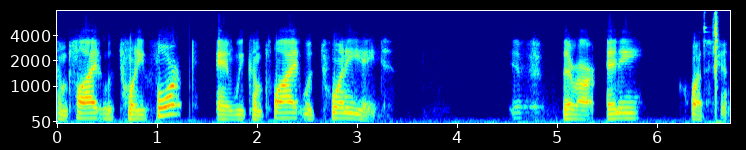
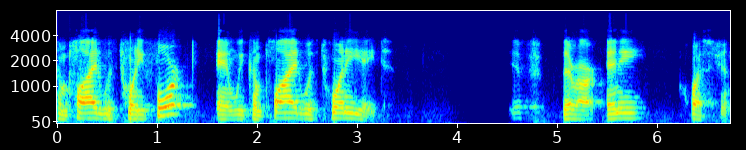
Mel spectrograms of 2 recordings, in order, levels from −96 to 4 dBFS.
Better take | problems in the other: second | noise reduction (neural diffusion model UNIVERSE++)

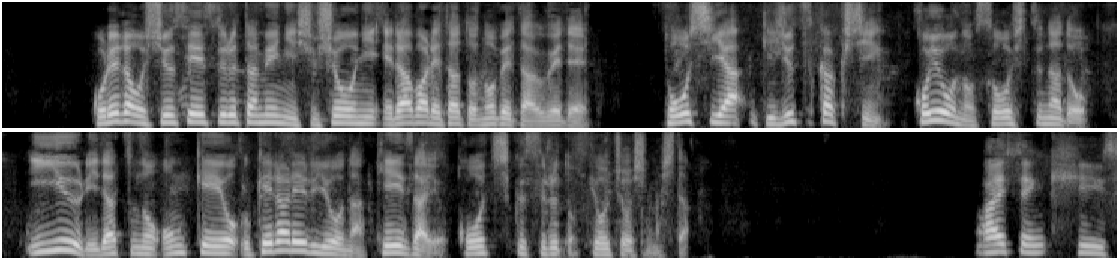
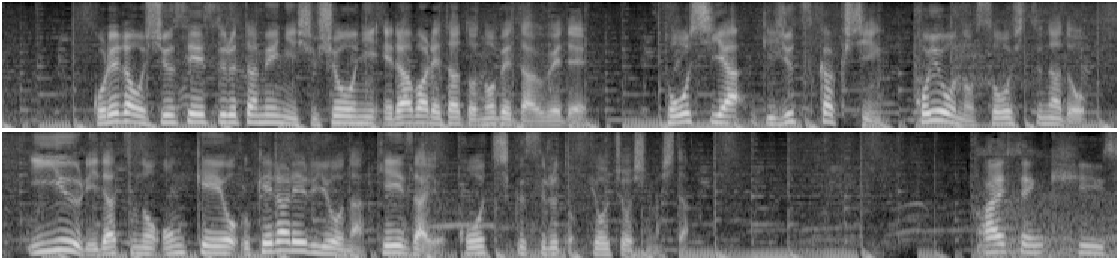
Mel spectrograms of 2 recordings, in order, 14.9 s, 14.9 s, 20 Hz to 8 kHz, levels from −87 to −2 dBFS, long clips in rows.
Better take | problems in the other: second | noise reduction (neural mask model Resemble Enhance denoiser)

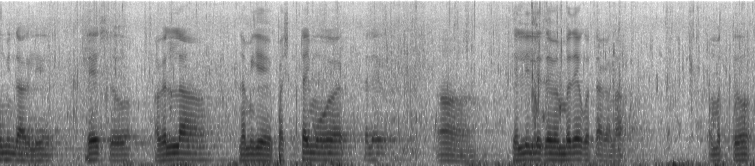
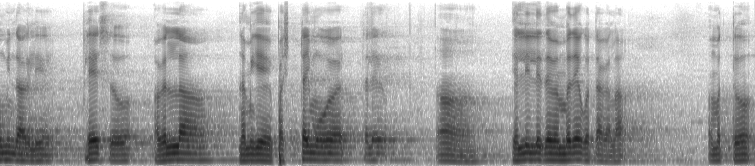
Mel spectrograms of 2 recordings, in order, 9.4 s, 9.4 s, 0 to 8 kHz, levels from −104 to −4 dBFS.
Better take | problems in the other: second | background sound (Waves, surf); 10 dB below the speech

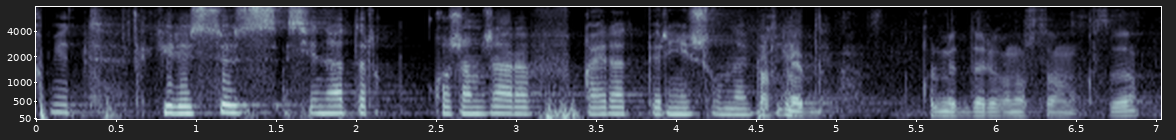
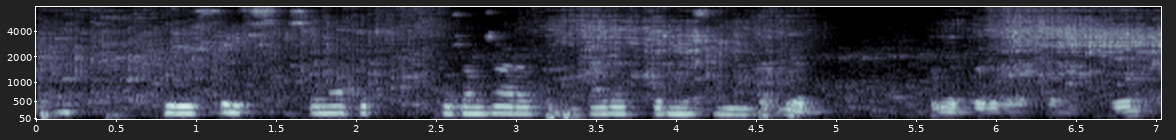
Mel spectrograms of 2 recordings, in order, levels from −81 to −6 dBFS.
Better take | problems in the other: first | noise reduction (classical method WPE with log-MMSE)

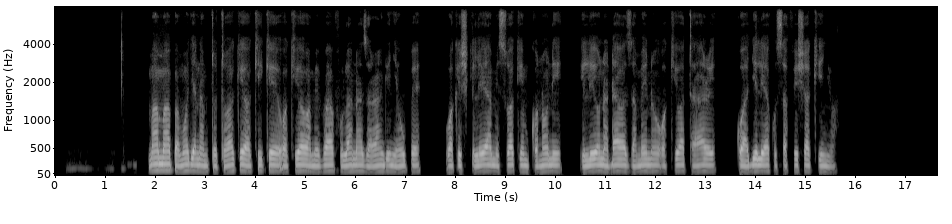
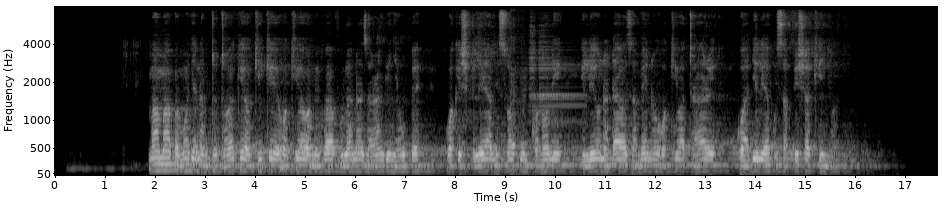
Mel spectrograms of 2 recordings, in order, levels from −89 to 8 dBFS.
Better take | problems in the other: first | noise reduction (neural separator model SepFormer DNS4)

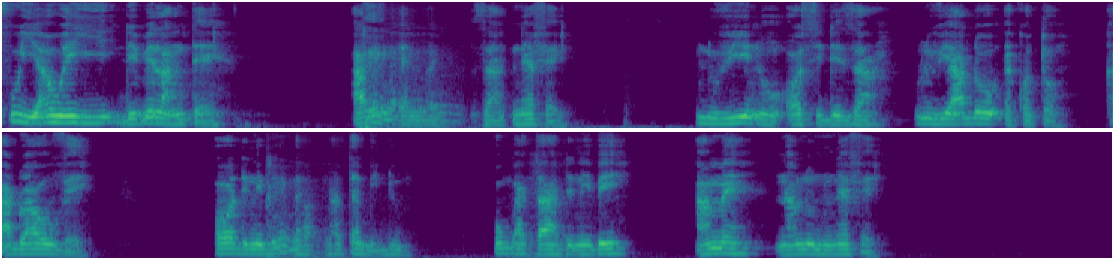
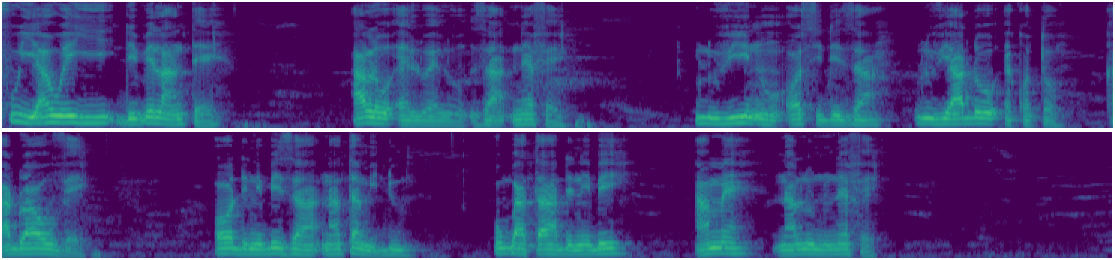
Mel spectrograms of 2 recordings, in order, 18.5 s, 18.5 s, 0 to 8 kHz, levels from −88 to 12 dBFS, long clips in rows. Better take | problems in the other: second | noise reduction (neural mask model DeepFilterNet 3)

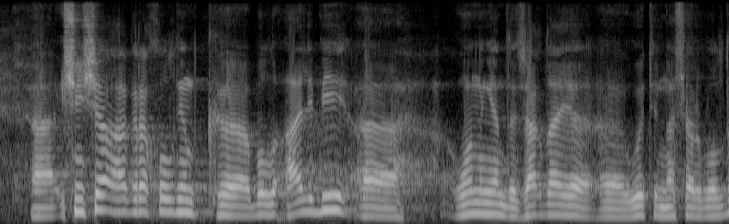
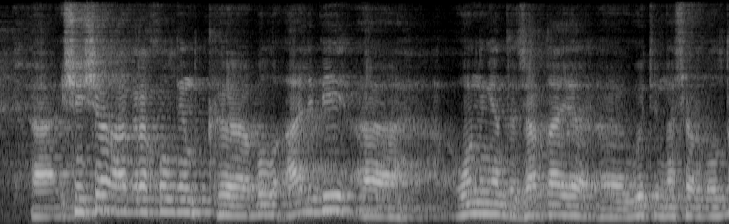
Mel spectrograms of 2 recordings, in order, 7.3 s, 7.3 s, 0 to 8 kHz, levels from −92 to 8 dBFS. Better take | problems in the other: first | room echo; dies away in 2 s

